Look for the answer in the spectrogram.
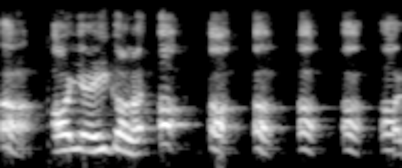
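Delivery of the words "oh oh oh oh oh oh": put-on odd, very slow, drawn-out laughing oh's. Showing how a guy you find boring to listen to laughs, imitating how someone laughs. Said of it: "That's how he laugh".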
